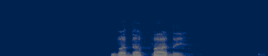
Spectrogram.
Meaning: nominative/accusative plural of водопа́д (vodopád)
- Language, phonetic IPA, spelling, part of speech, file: Russian, [vədɐˈpadɨ], водопады, noun, Ru-водопады.ogg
